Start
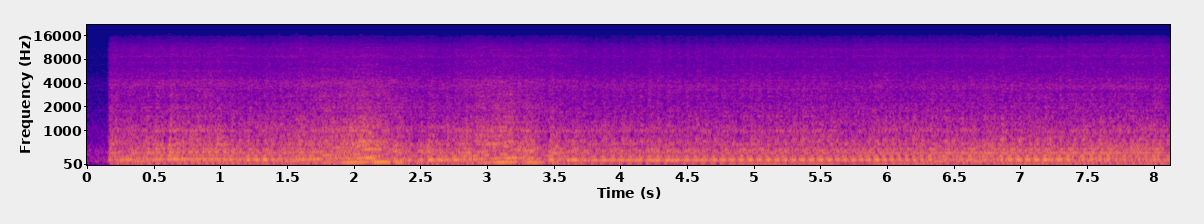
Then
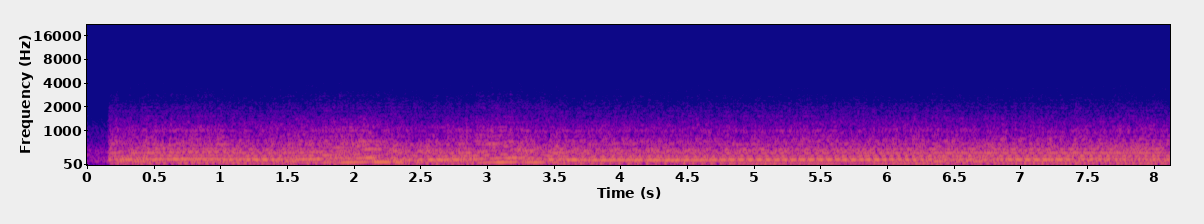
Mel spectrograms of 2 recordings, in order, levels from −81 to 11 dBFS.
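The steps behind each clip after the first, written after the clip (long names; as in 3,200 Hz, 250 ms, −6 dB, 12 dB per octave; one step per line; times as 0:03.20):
brickwall limiter −15.5 dBFS, peak gain reduction 7.5 dB
Bessel low-pass filter 520 Hz, order 2
level −2 dB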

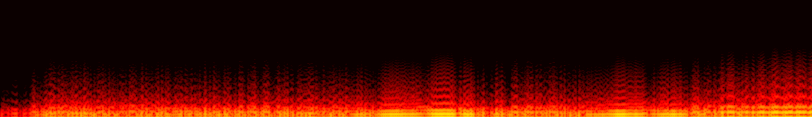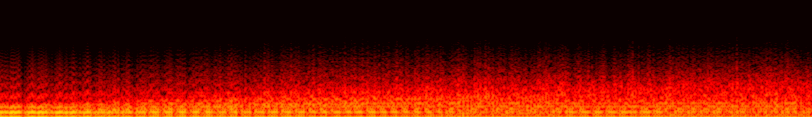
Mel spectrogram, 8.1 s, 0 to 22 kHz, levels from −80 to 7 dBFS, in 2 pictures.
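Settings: upward compression, threshold −33 dBFS
low-pass filter sweep 120 Hz → 1,100 Hz, 0:03.32–0:07.01
half-wave rectification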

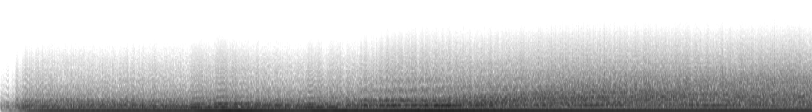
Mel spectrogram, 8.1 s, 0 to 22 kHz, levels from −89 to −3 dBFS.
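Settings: frequency shifter +76 Hz
on a send: echo machine with several playback heads 105 ms, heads first and second, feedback 61%, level −7 dB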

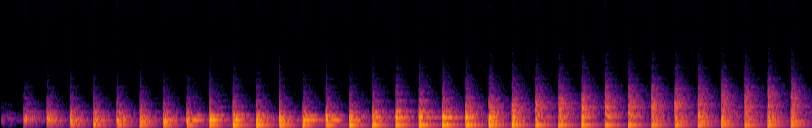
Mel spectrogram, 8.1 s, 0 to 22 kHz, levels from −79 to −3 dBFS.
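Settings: background noise blue −60 dBFS
rectangular room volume 640 cubic metres, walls furnished, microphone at 7.6 metres
tremolo with a ramp in dB decaying 4.3 Hz, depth 32 dB
level −7.5 dB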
